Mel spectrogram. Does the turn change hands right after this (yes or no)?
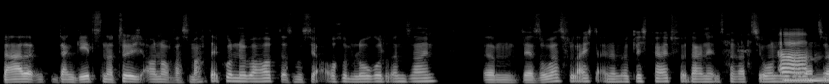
yes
